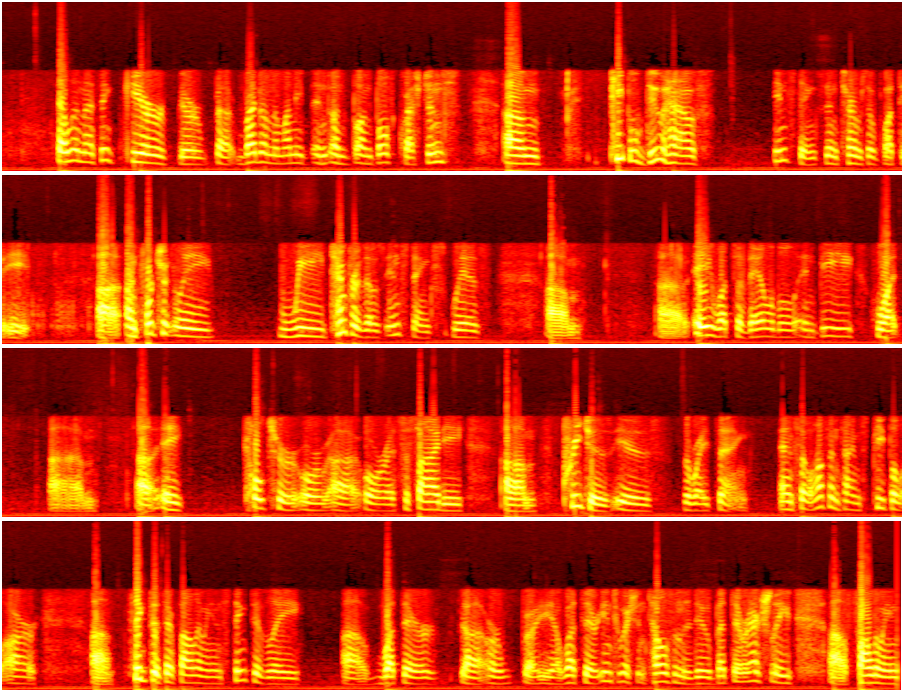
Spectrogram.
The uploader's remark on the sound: Boisterous and mostly unedited live call-in show on KGNU Boulder/Denver.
